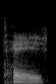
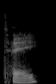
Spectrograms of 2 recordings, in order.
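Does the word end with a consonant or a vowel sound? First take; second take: consonant; vowel. First: The word ends with a consonant sound. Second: The word ends with a vowel sound. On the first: The speaker calls it right. "it's pronounced Tage" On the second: The speaker calls it wrong. "not Tay"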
